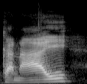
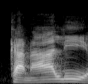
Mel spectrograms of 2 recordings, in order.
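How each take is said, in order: First: The L sound is dropped from the middle. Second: The L sound is pronounced in the middle.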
